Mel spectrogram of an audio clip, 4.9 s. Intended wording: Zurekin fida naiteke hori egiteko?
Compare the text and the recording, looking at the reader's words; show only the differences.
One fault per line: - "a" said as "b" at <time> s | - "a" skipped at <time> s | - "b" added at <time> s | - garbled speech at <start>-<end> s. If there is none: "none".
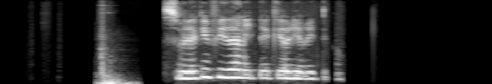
none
